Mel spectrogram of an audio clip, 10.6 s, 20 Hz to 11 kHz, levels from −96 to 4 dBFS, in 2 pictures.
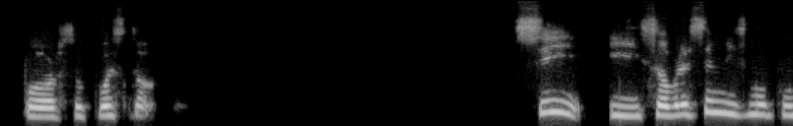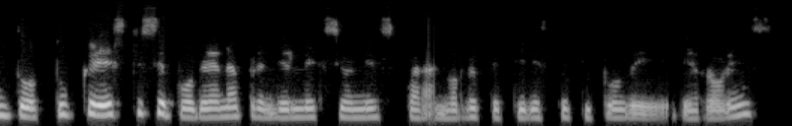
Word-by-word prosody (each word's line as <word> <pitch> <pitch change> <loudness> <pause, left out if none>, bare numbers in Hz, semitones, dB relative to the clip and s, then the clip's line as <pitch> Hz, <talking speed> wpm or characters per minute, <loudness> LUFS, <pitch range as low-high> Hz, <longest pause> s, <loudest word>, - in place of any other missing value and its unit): Por 190 -1 +5
supuesto. 210 +1 0 2.4
Sí. 275 -5 +2 0.2
Y 210 -2 0
sobre 220 +2 +7
ese 235 +6 0
mismo 235 -3 +2
punto, 215 -4 +1
¿tú 235 0 -1
crees 240 -1 +6
que 270 - -5
se 255 -1 +2
podrían 180 -1 -1
aprender 190 -3 -3
lecciones 185 0 -5
para 170 - -6
no 160 - -6
repetir 170 -1 -7
este 175 +1 -9
tipo 165 - -8
de 85 -2 -5
de - - -6
errores? 210 - -6
200 Hz, 130 wpm, -28 LUFS, 175-230 Hz, 2.4 s, sobre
